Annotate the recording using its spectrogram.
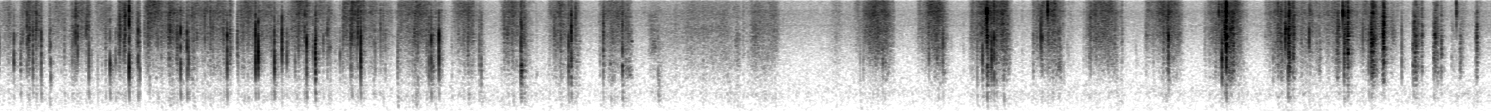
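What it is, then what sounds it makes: Denim jeans scratched with fingernails. Long painted nails scratch worn black cotton denim jeans, working over the back pockets and the waistband with its label. Quick, bright, raspy scratching strokes come thick and fast at first, ease into a soft steady rub around the middle, then return as slower, evenly spaced swipes.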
